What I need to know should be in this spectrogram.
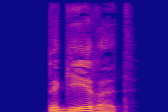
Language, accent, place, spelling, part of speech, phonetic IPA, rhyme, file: German, Germany, Berlin, begehret, verb, [bəˈɡeːʁət], -eːʁət, De-begehret.ogg
- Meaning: second-person plural subjunctive I of begehren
